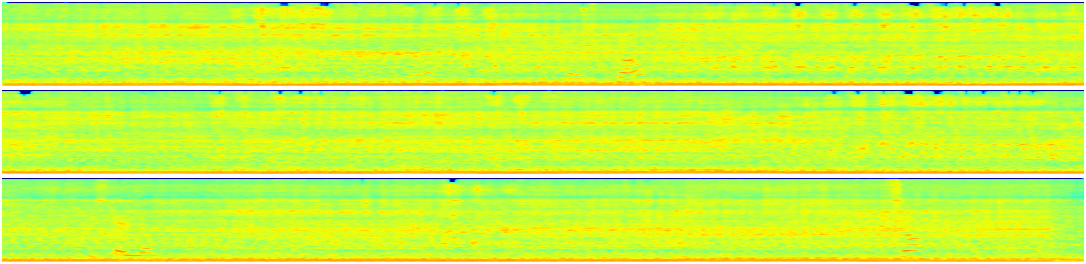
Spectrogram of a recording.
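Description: DTZ tractor engine idling and being manoeuvred into a parking spot, a constant loud low rumble that runs unbroken throughout, with someone talking over it.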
